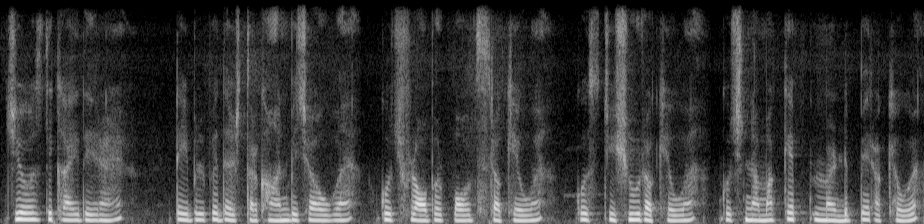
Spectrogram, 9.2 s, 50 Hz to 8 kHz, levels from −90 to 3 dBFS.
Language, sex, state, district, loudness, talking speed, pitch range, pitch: Hindi, female, Bihar, Sitamarhi, -16 LUFS, 200 wpm, 195-220 Hz, 205 Hz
